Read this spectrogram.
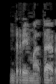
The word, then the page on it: rematar: espagnol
